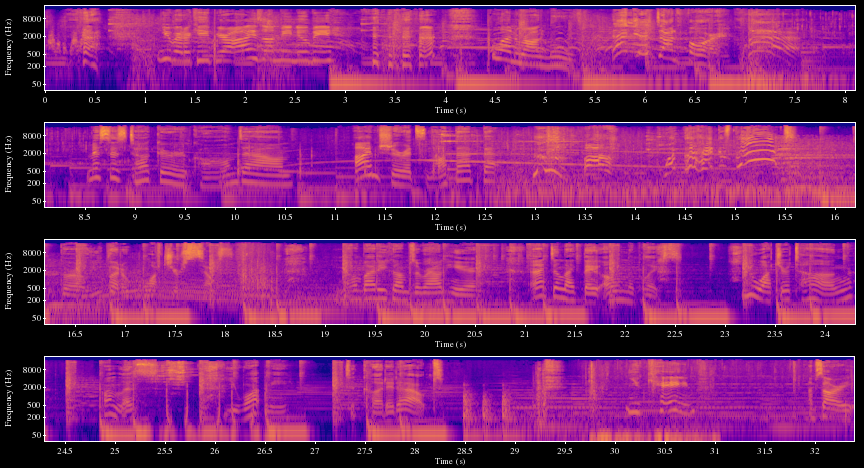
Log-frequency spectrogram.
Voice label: Character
